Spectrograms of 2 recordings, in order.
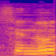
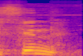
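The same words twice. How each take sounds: First: सिंधु said with the final u, as the wrong river; teacher voices सिंधु ending in a clear u, then rejects it; wrong name. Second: सिंध said short, ending on the d with no vowel after; teacher stresses सिंध as the right form, clipped at d; correct name. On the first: Teacher showing students the mistaken name सिंधु, ending on u. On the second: Teacher correcting students to सिंध, with no final vowel. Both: Shown as a demonstration. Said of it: "सिंधु नहीं, सिंध".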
